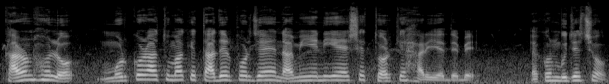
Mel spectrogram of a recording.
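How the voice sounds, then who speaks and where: A man's voice: sits high, animated, normal speed, a little hiss or hum. A man voicing a self-satisfied elderly president with chatty, dry humour in an audiobook. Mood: smugly advising. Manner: chatty, drily humorous. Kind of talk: audiobook character dialogue.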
